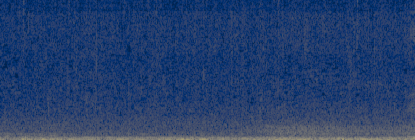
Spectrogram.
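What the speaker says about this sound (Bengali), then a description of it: "হঠাৎ মেঘ গর্জে উঠল, প্রবল বৃষ্টি নামল।" Heavy cartoon rainstorm: a dense, steady roar of pouring rain with a low rumble underneath, loud and unbroken throughout, with no voices.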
